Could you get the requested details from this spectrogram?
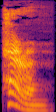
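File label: "heron", British English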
